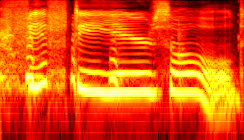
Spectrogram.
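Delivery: slow mocking emphasis.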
